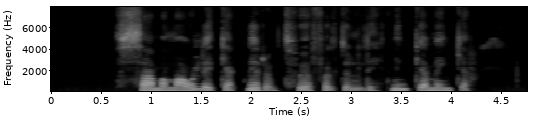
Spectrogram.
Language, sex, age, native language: Icelandic, female, 50-59, Icelandic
